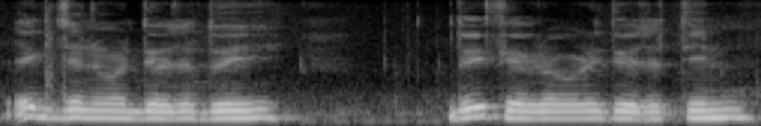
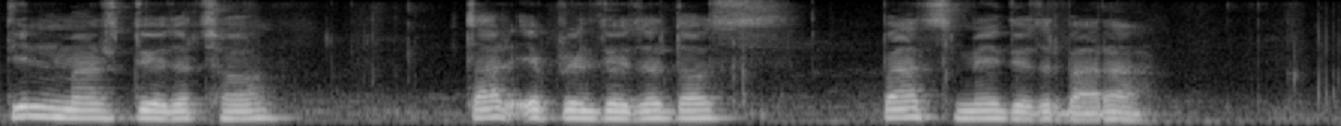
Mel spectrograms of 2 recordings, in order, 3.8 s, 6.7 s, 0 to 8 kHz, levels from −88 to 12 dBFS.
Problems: constant background noise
